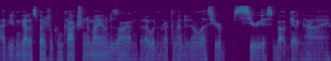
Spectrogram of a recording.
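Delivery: hushed, soft, secretive half-whisper. A seller leans toward a customer, lowering his voice to a conspiratorial half-whisper. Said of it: "lowers his voice to a conspiratorial whisper".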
